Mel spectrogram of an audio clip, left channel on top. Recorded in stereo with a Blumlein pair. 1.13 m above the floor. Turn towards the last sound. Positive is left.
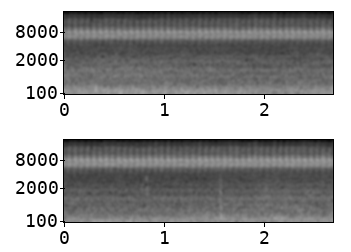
turn(degrees=-5)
